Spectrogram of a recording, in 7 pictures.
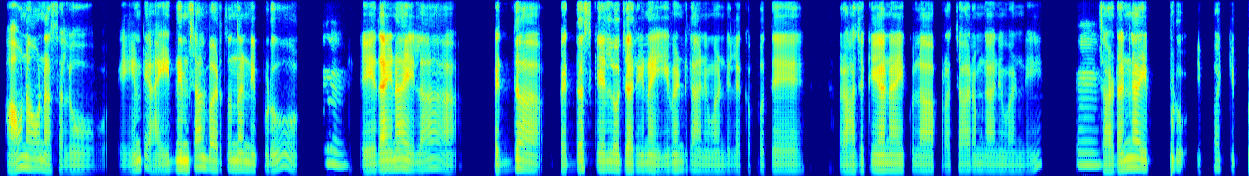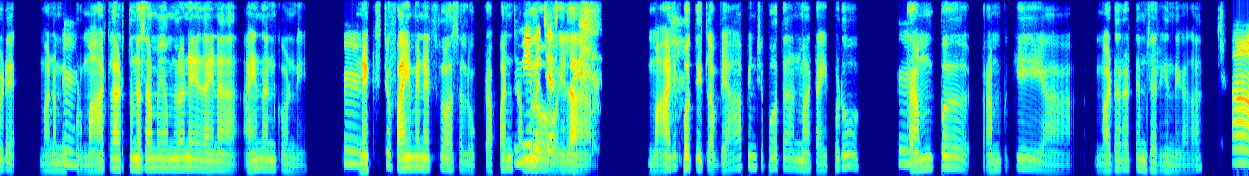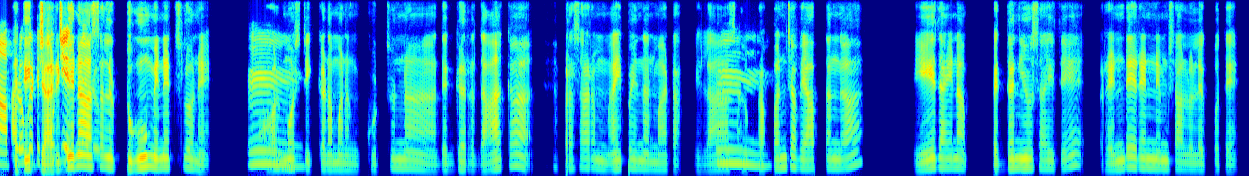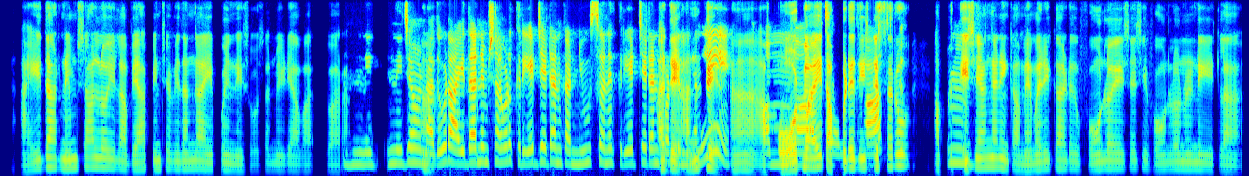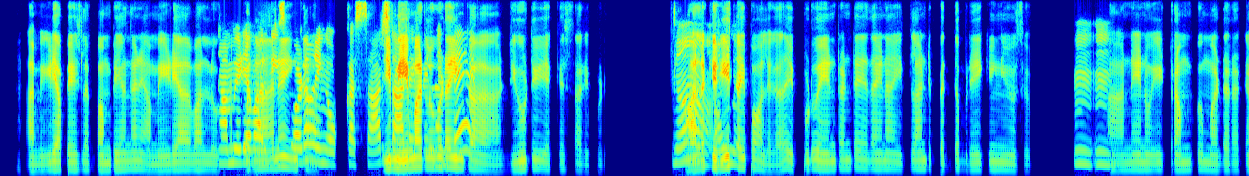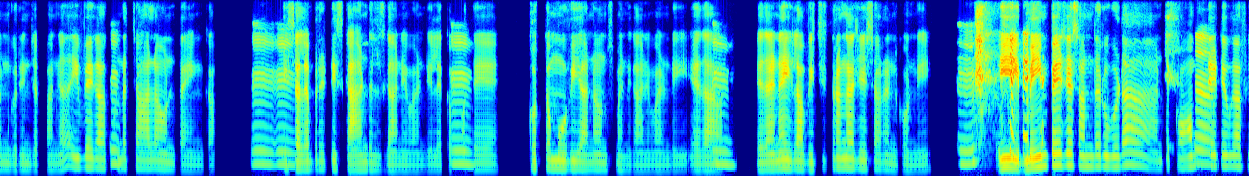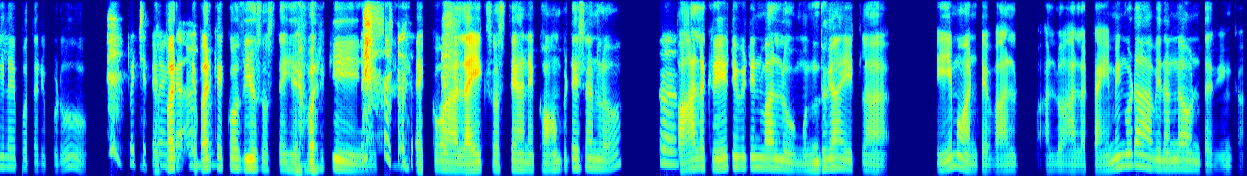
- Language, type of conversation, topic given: Telugu, podcast, ఇంటర్నెట్‌లోని మీమ్స్ మన సంభాషణ తీరును ఎలా మార్చాయని మీరు భావిస్తారు?
- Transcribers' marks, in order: in English: "స్కేల్‌లో"; in English: "ఈవెంట్"; in English: "సడెన్‌గా"; in English: "నెక్స్ట్ ఫైవ్ మినిట్స్‌లో"; in English: "మీమ్"; other background noise; in English: "మర్డర్ అటెంప్ట్"; in English: "షూట్"; in English: "టూ మినిట్స్‌లోనే ఆల్మోస్ట్"; in English: "న్యూస్"; in English: "సోషల్ మీడియా"; in English: "క్రియేట్"; in English: "క్రియేట్"; in English: "ఫాస్ట్"; in English: "మెమరీ"; in English: "మీడియా"; in English: "మీడియా"; in English: "స్టార్ట్"; in English: "డ్యూటీ"; in English: "రీచ్"; in English: "బ్రేకింగ్ న్యూస్"; in English: "మర్డర్ అటెంప్ట్"; in English: "సెలబ్రిటీ స్కాండల్స్"; in English: "మూవీ అనౌన్స్‌మెంట్"; laugh; in English: "మిమ్ పేజెస్"; in English: "కాంపిటీటివ్‌గా ఫీల్"; in English: "వ్యూస్"; laugh; chuckle; in English: "లైక్స్"; in English: "కాంపిటీషన్‌లో"; in English: "టైమింగ్"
